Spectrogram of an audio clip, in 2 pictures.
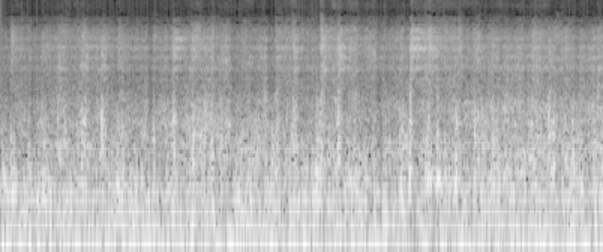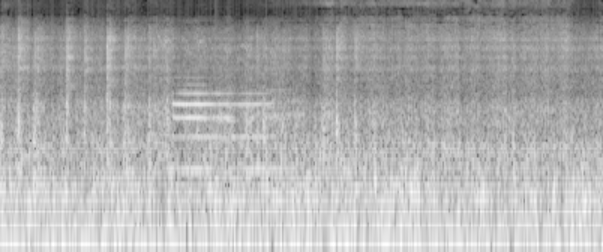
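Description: Running noise of an Indian Railways passenger coach at speed, heard at an open window: a steady rumble with wheels clicking over the rail joints, and wind. About ten seconds in, a train horn sounds once for about a second and a half.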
